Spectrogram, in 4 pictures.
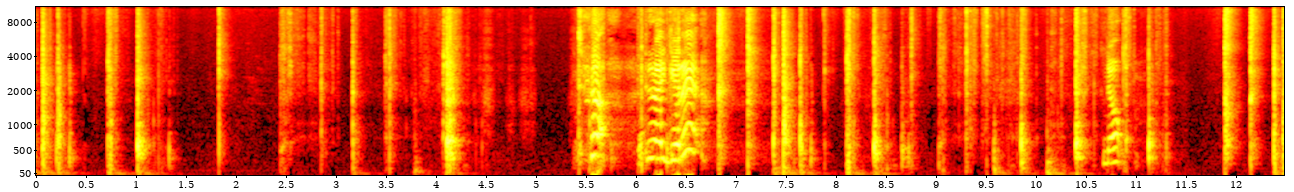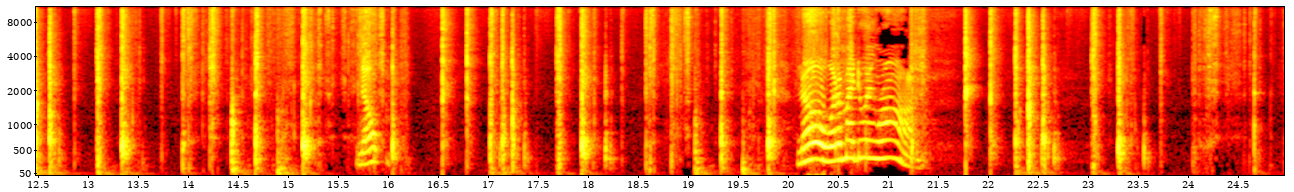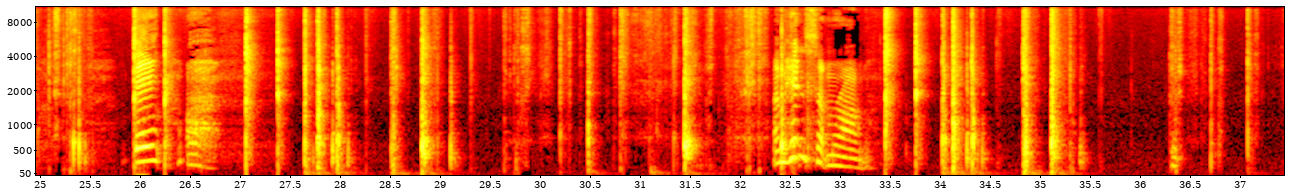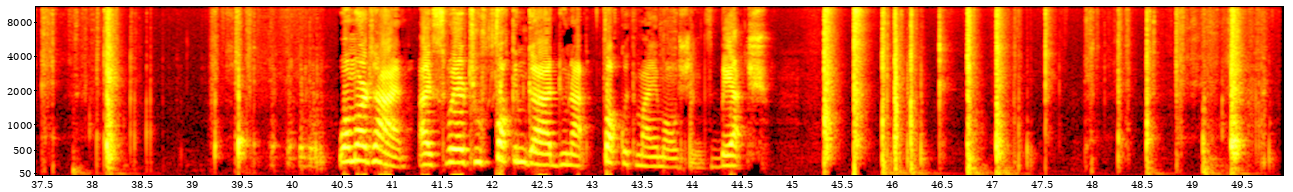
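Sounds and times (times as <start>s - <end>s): hand claps: 6.8s - 7.4s.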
